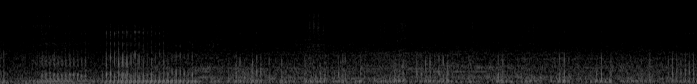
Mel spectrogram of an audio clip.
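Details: Happy domestic cat giving a smooth purr, deep vibrating rumble that swells strongly near the one-second mark then continues softer and uneven, with light scratchy rustles on top.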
